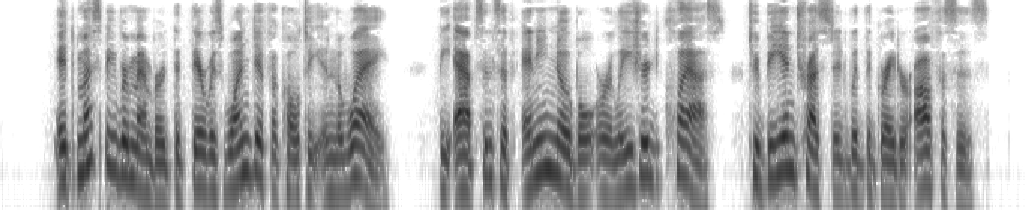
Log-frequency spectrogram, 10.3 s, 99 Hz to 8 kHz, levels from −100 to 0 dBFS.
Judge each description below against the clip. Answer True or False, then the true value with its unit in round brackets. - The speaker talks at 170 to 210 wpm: False (155 wpm)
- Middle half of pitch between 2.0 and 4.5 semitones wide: False (5.3 semitones)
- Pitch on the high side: False (170 Hz)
